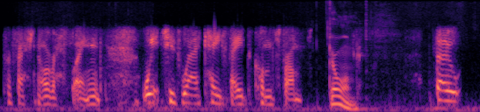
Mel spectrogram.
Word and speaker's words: kayfabe: I wanted to give you a call to have a chat about kayfabe. Marvellous. And that is the correct way to pronounce it.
